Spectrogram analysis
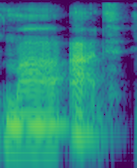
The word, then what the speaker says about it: Ma'at: It's transliterated as Ma'at. We tend to put the break in between, the apostrophe in between the at.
